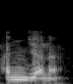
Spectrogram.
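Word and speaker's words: अञ्जन: So anjana, here there is ja, so we should not write it any other way, like this. Because the pronunciation of this anusvara, this is not anunAsika, right? The dot is anusvara, whereas this ya is anunAsika. The pronunciation is different. And when we say anjana, we are pronouncing it as ya here.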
